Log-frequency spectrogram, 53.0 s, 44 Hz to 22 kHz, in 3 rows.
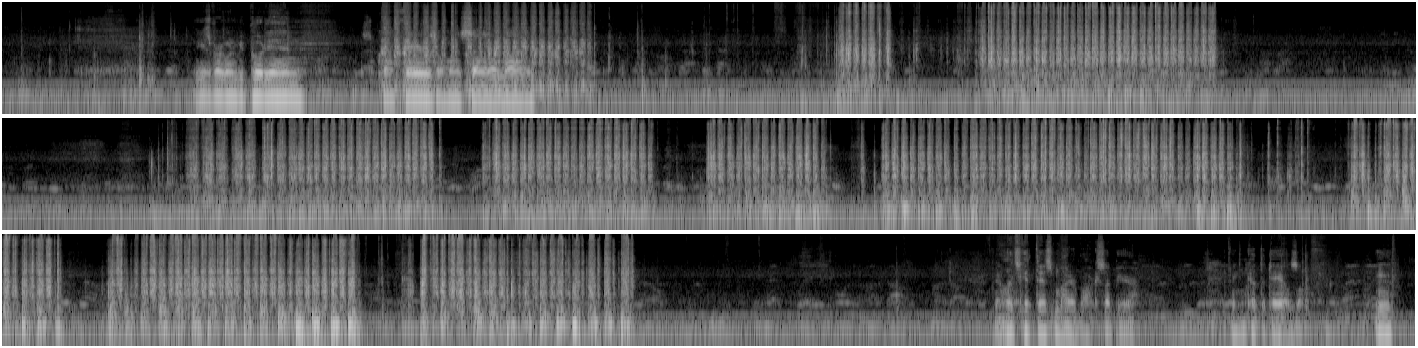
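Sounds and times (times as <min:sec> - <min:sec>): sandpaper rasping on spinning wood: 0:04.7 - 0:07.4, 0:36.7 - 0:43.3.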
